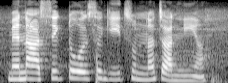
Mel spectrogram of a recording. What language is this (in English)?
Dogri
